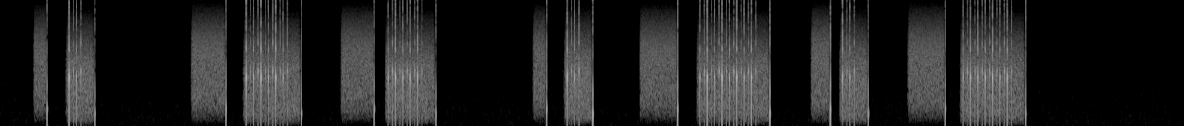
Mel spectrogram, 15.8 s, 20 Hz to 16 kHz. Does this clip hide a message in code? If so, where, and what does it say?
Yes: pulse dialling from 0.4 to 13.7 s, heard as a rotary dial, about 10 pulses a second. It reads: 2 6 5 2 8 2 7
